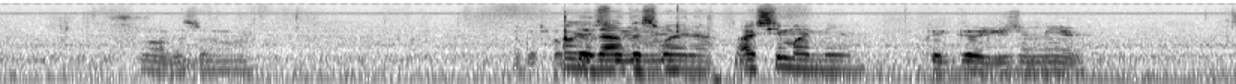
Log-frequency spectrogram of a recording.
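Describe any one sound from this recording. A man talks in the car.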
